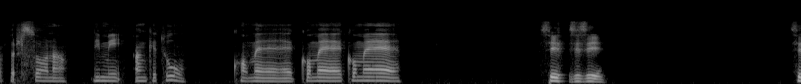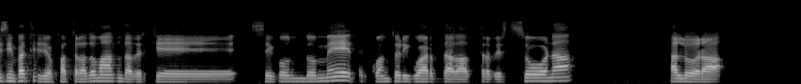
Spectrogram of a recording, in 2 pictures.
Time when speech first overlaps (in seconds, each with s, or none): none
